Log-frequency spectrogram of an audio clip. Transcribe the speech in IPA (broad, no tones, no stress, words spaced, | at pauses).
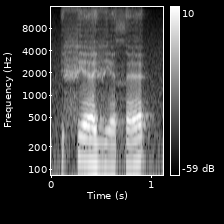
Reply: fʲɛvʲɛθɛ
